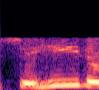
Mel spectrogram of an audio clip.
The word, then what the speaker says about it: Shaheed: And Shaheed is spelled S-H-A-H-E-E-D.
